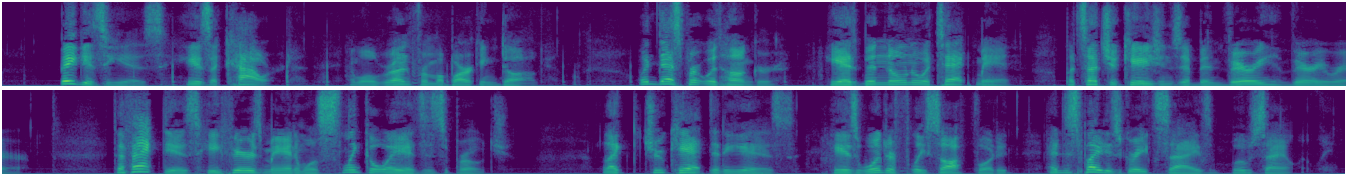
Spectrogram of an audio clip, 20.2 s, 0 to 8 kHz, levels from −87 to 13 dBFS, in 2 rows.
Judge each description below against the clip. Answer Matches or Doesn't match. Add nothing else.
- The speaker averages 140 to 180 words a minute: Doesn't match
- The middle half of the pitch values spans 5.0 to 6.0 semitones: Matches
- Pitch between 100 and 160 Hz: Matches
